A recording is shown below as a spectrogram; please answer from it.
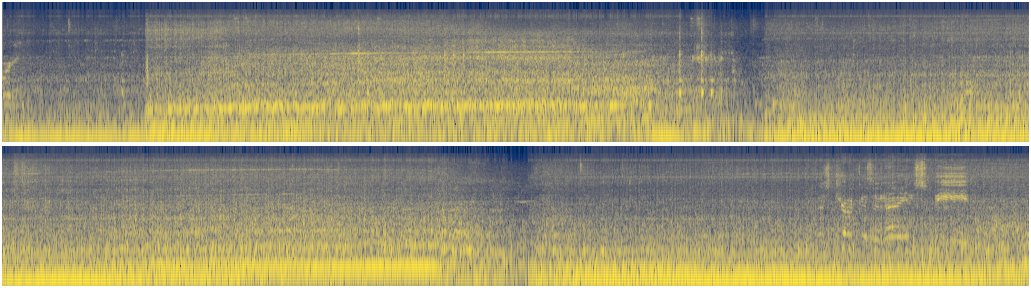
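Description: Mack truck tractor's diesel engine heard from inside the cab, driving without a trailer and pulling through the gears of its nine-speed transmission. The engine note drops off briefly twice, about seven and a half and fifteen and a half seconds in, as between gear shifts, then picks up again.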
